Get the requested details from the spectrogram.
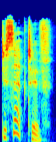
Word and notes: deceptive: British English

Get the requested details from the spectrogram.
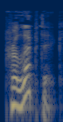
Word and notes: proleptic: British English

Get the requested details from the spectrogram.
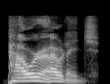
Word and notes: power outage: American English

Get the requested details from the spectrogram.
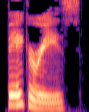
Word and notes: bakeries: British English

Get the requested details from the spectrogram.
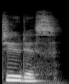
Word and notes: judas: American English

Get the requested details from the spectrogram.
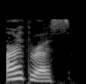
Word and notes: arthrous: British English

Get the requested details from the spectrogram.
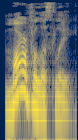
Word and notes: marvellously: British English

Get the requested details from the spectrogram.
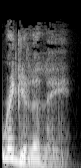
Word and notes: regularly: British English

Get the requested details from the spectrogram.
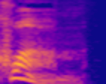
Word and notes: qualm: British English

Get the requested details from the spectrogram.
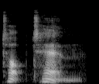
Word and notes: top ten: British English

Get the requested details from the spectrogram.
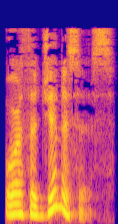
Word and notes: orthogenesis: British English

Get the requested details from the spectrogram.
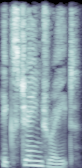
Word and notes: exchange rate: British English

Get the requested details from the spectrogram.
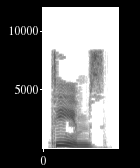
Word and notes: teams: British English

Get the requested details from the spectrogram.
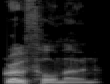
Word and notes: growth hormone: British English

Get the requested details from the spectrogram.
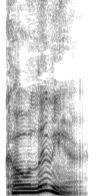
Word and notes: colinear: British English

